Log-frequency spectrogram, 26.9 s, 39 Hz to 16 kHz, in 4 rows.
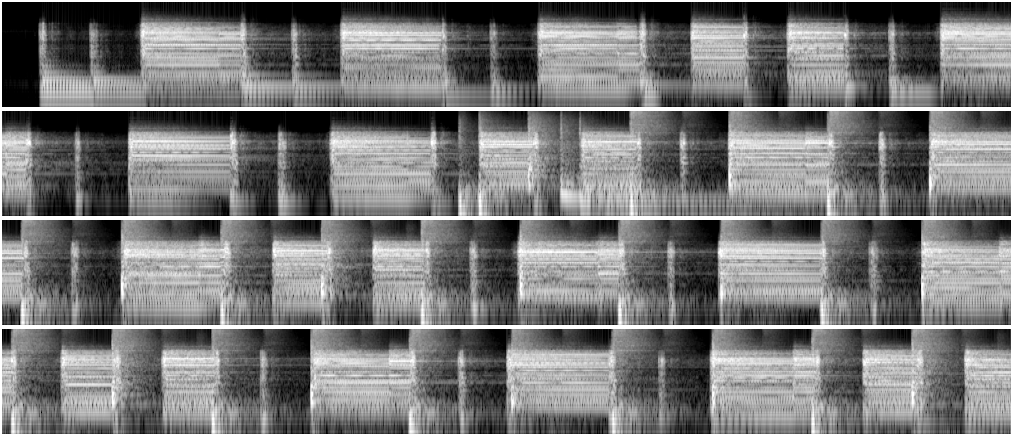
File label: pod x3 electrique; line6 ux8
